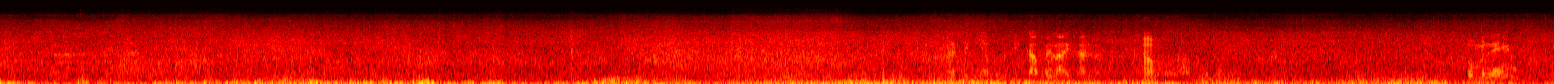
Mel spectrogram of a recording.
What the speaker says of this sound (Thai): ลมมันแรง เนาะ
